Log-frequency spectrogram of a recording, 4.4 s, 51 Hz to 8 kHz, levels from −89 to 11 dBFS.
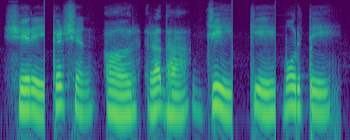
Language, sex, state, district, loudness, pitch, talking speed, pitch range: Hindi, male, Uttar Pradesh, Muzaffarnagar, -17 LUFS, 150 Hz, 95 wpm, 140-165 Hz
